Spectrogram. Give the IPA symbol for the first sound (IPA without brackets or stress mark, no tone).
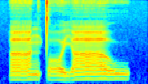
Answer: aː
